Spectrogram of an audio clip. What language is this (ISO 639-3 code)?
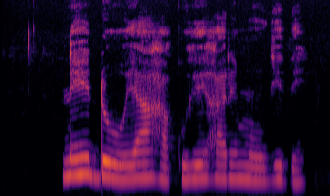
kik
